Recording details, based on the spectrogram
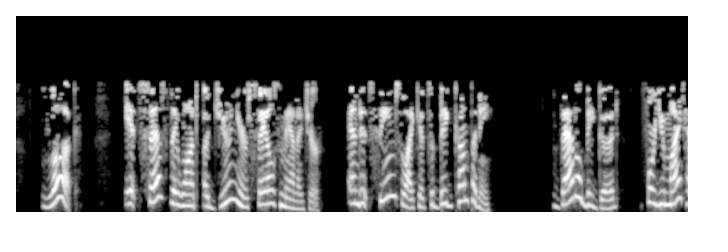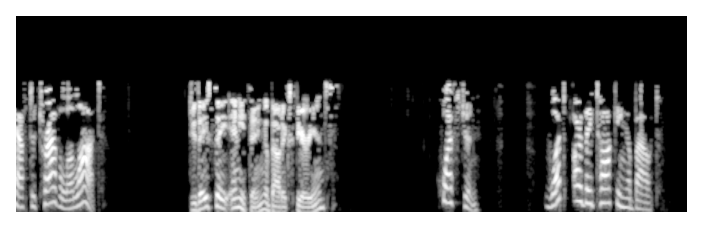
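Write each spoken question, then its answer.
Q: What are they talking about?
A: A job advertisement (junior sales manager position)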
